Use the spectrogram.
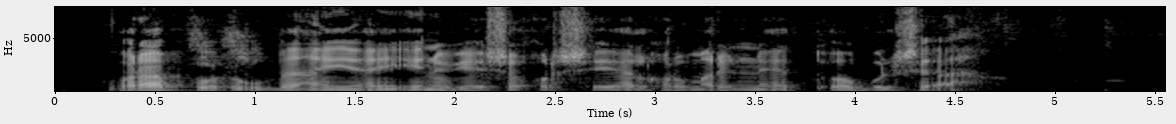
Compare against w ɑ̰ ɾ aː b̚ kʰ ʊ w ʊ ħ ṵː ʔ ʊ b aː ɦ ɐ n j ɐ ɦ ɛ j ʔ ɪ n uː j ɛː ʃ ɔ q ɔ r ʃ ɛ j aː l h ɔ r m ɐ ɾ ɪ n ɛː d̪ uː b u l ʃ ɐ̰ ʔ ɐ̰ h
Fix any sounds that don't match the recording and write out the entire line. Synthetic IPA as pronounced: w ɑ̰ ɾ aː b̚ kʰ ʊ w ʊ ħ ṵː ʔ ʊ b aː ɦ ɐ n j ɐ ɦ ɛ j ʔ ɪ n uː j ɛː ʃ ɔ q ɔ r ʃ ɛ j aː l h ɔ r m ɐ ɾ ɪ n ɛː d̪ ɔː b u l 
